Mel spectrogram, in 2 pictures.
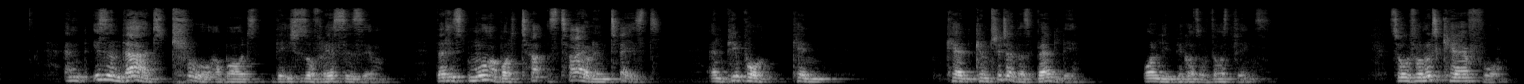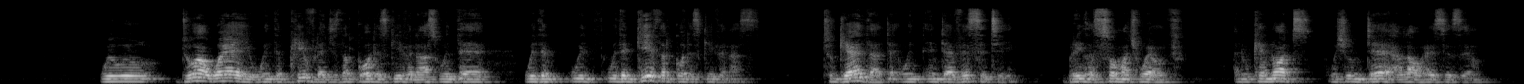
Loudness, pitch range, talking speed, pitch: -26 LUFS, 120-140 Hz, 150 wpm, 125 Hz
